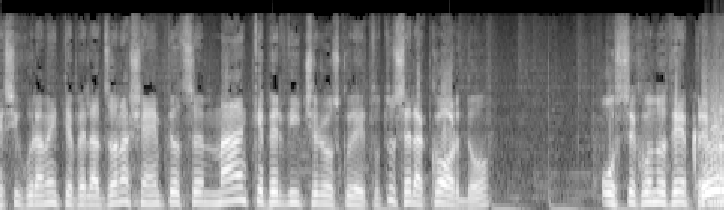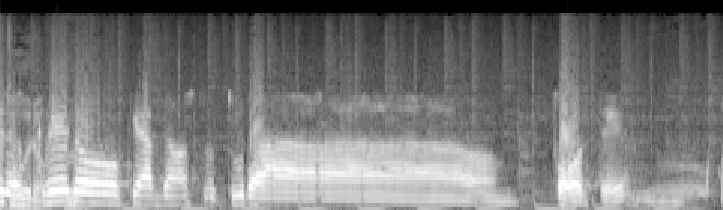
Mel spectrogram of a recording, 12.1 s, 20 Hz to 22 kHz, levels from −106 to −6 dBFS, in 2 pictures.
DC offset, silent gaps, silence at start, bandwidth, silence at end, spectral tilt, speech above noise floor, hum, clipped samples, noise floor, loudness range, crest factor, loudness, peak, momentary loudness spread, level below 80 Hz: under 0.1%; none; 0 s; 16 kHz; 0.15 s; -5 dB/octave; 27 dB; none; under 0.1%; -38 dBFS; 6 LU; 12 dB; -12 LUFS; 0 dBFS; 13 LU; -38 dBFS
